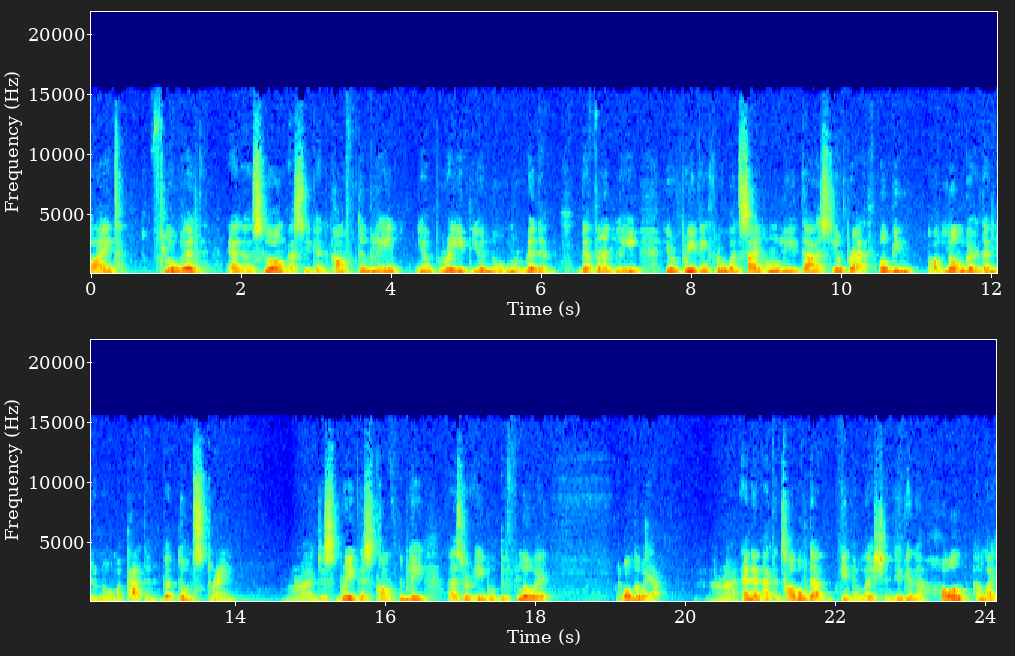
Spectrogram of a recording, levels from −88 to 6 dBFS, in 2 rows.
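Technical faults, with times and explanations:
No technical faults detected.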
